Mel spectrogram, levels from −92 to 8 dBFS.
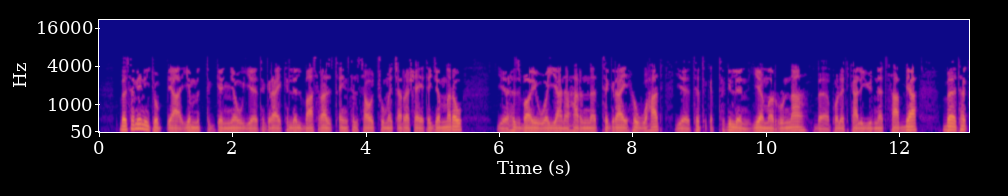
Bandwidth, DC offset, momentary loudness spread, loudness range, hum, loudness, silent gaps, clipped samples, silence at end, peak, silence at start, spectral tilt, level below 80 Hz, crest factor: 5.8 kHz; under 0.1%; 8 LU; 2 LU; none; -30 LUFS; none; under 0.1%; 0.05 s; -12 dBFS; 0.3 s; -5.5 dB/octave; -50 dBFS; 18 dB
